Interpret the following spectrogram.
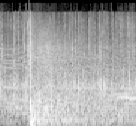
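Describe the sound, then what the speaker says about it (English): A single loud firework bang goes off at a night high school football game after a touchdown, a sharp crack followed by lingering crowd noise and open-air rumble. "the Tigers light the firework off, which means that they have scored a touchdown"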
